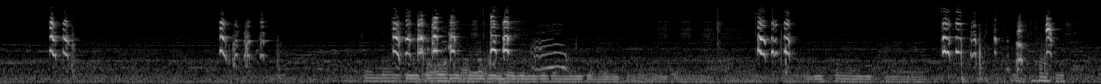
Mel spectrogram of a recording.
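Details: Prairie dog Popo-chan during veterinary care in Nagoya, producing piercing squeaks in paired and tripled bursts every couple of seconds, while a person speaks steadily through the middle stretch.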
